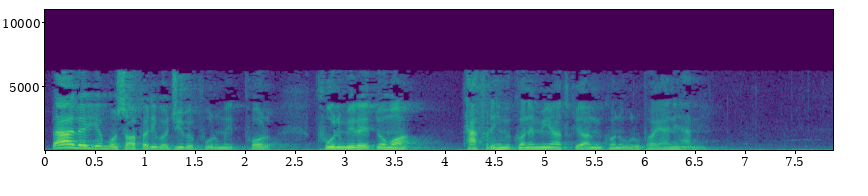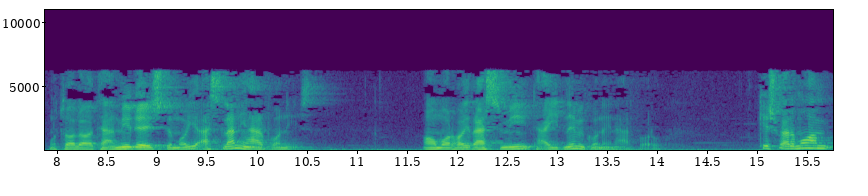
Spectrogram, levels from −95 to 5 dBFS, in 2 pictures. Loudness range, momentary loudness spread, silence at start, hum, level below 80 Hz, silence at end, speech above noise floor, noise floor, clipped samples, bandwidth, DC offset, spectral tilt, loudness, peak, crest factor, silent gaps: 4 LU; 18 LU; 0 s; none; -40 dBFS; 0 s; 23 dB; -45 dBFS; under 0.1%; 6.6 kHz; under 0.1%; -6 dB/octave; -22 LUFS; -2 dBFS; 20 dB; none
